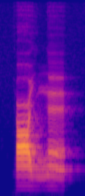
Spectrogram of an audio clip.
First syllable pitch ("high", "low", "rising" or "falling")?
low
